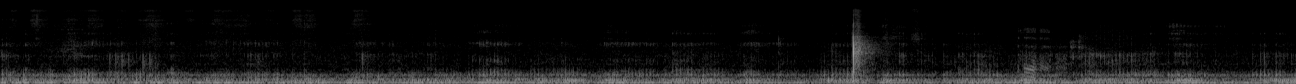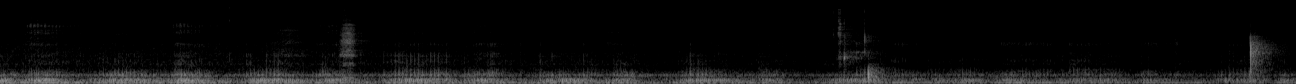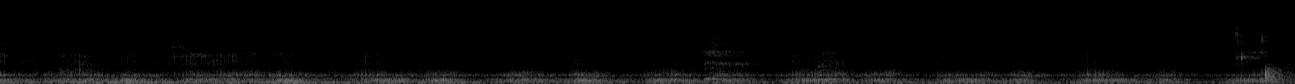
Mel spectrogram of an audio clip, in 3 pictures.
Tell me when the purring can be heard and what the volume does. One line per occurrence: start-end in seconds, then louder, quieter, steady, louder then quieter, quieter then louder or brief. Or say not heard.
0.0-38.8 quieter.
